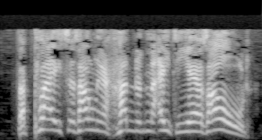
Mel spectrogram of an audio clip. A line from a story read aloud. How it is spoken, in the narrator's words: Lucy shouted back down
